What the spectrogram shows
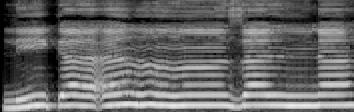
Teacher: ikhfa hakiki dengan dua harakat bawa ke sisi huruf zai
